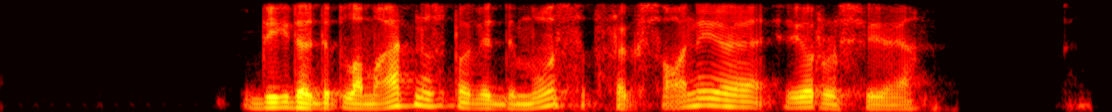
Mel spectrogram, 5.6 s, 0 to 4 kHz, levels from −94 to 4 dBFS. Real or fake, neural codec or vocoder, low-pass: fake; codec, 16 kHz, 8 kbps, FunCodec, trained on LibriTTS, 25 frames a second; 3.6 kHz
